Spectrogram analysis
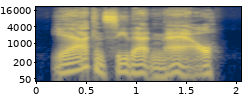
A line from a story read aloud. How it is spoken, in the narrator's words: Samael grumbled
